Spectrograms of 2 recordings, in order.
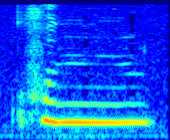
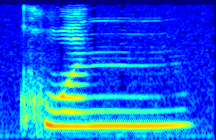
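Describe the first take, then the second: First: A plain u vowel runs straight into n. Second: A faint e-like vowel comes before the n. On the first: The speaker calls it wrong. "쿤 하고 읽을 것 같지만" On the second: The speaker calls it right. "읽을 때 은 소리가 살짝 날 거예요. 들어보세요"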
